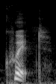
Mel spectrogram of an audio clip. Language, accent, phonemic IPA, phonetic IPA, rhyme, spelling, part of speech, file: English, US, /kwɪt/, [kʰw̥ɪt], -ɪt, quit, adjective / verb / noun, En-us-quit.ogg
- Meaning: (adjective) Released from obligation, penalty, etc; free, clear, or rid; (verb) To leave (a place)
